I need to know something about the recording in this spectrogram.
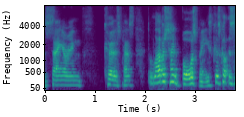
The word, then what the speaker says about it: Labuschagne: And even Steve Smith and Labuschagne, to give the correct South African pronunciation.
